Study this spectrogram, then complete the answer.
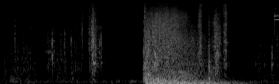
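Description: Prototype hollow rifle, a sniper rifle that behaves like a shotgun, fired in Fallout New Vegas Old World Blues; a single loud blast with a lingering roar follows a few faint scattered clicks and thuds.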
